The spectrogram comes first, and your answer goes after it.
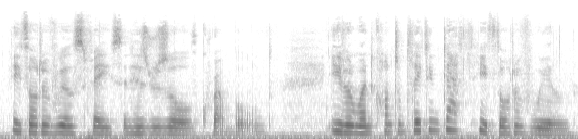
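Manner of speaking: ordinary delivery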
